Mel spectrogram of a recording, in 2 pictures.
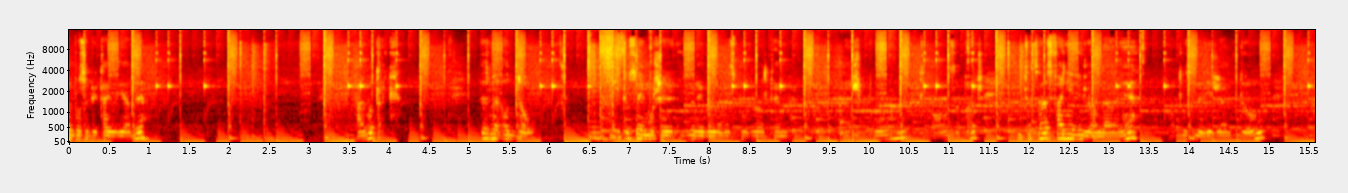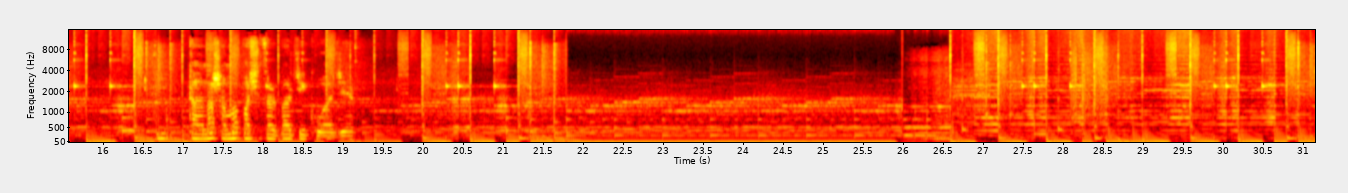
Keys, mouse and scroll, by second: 7.3 click, 11.9-13.4 scroll down 1, 19.2 click, 21.2 click.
